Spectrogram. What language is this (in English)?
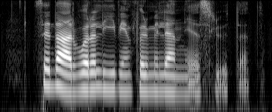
Swedish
